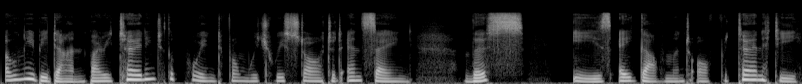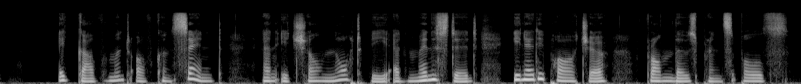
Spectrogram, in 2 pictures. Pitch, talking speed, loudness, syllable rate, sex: 160 Hz, 140 wpm, -21 LUFS, 4.8 syllables/s, female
